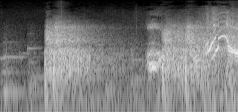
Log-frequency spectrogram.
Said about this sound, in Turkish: Şarkıcı kadın birini vurdu.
